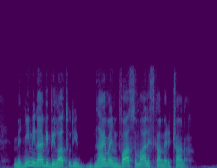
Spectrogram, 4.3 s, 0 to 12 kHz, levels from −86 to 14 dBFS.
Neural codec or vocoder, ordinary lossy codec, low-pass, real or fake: codec, 16 kHz, 4 kbps, X-Codec, HuBERT features, trained on LibriSpeech; none; 7.2 kHz; fake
